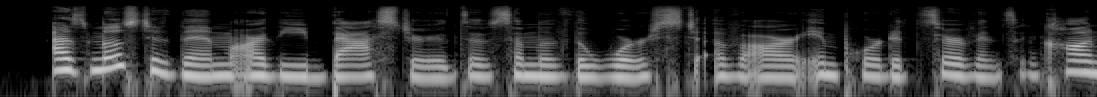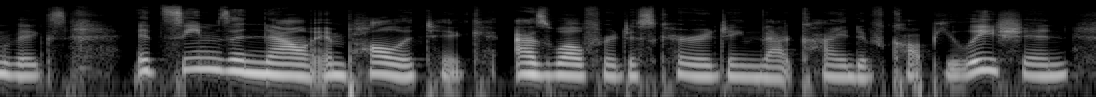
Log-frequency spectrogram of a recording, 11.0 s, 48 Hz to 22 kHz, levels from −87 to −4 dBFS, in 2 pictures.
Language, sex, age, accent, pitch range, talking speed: English, female, 20-39, American, 175-210 Hz, 170 wpm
